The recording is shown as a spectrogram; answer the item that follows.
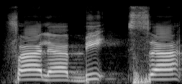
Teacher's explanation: جہنم خالدین فیہا فلبئس، فا زبر فا لام زبر لا فلا، با کو حمزہ ساکنہ کے ساتھ ملائیں گے، جھٹکا دیں گے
